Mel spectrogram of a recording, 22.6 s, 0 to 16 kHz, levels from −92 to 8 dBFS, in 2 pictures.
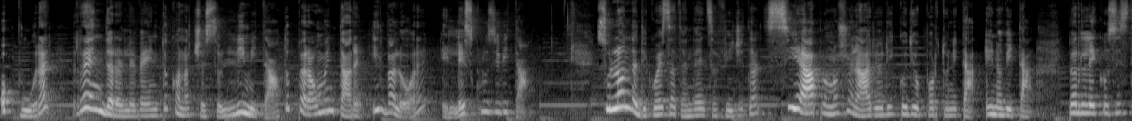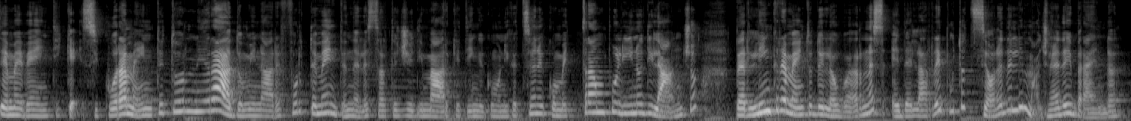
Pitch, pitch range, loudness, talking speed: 215 Hz, 175-270 Hz, -27 LUFS, 145 wpm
